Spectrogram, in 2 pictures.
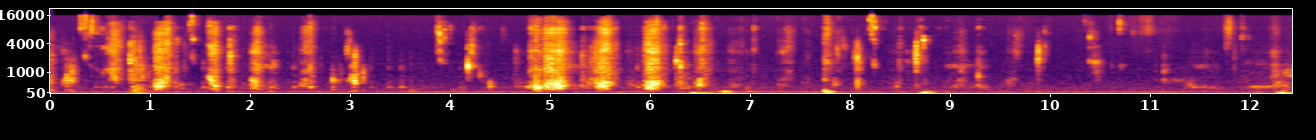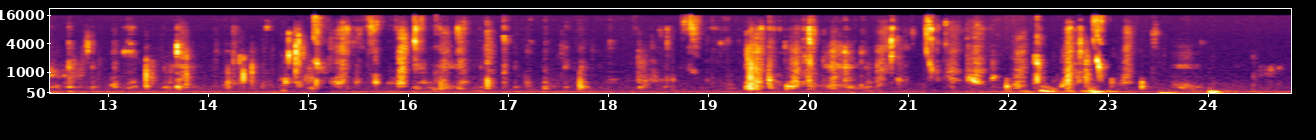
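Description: Close-up eating sounds of a person chewing a fresh strawberry with whipped cream: rapid, irregular wet mouth clicks and bites, coming in clusters.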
